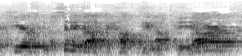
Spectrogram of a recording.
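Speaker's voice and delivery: normal talking voice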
